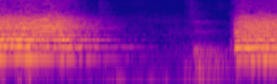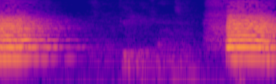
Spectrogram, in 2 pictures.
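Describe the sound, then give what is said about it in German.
A night watchman's signal horn sounds three loud, sustained blasts as a test alarm, each a steady harmonic tone lasting about a second and fading out, separated by short gaps with brief low rustling between them. “Der hat eine Öllampe dabei und ein Signalhorn.”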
